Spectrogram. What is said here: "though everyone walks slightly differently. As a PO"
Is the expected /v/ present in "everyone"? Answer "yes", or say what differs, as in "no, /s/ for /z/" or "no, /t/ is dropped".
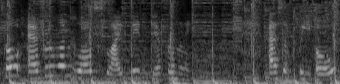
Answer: yes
